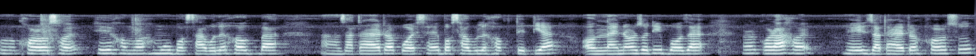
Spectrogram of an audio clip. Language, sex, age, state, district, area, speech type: Assamese, female, 18-30, Assam, Golaghat, urban, spontaneous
